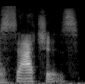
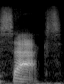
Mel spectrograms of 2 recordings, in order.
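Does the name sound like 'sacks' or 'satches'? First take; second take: satches; sacks. First: It is said as two syllables, like 'satches'. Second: It is said as one syllable, like 'sacks'. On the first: The speaker calls it wrong. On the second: The speaker calls it right.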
